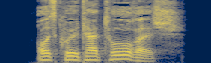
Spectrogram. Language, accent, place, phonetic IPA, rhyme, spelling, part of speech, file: German, Germany, Berlin, [aʊ̯skʊltaˈtoːʁɪʃ], -oːʁɪʃ, auskultatorisch, adjective, De-auskultatorisch.ogg
- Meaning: auscultatory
